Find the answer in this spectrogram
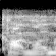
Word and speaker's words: Conlon: So when I do your intro, I pronounce it Conlon, right? Correct.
